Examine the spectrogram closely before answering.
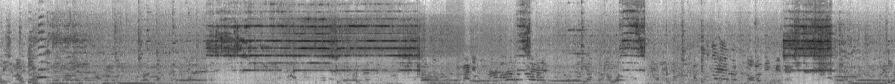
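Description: A band saw runs with a steady low hum.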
